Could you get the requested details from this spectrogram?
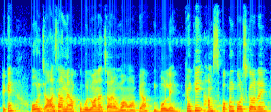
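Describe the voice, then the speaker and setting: A man teaching a video English class in Hindi, saying each word slowly and asking listeners to repeat it back. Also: sits high. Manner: drills words slowly, repeats them, asks the class to repeat. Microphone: small camera in front of him.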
